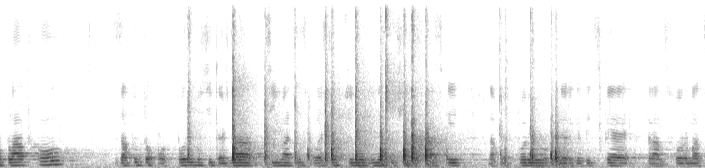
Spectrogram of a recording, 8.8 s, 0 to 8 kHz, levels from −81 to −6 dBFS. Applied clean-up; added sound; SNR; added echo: none; Hammer / Wood; -3 dB; reverberation time 0.3 s.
